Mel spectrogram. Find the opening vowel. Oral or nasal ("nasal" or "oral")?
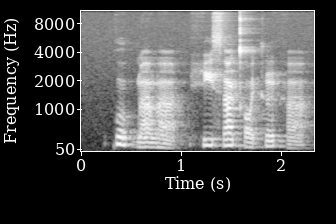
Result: oral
